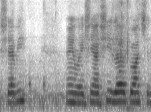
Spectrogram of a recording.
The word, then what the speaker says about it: Chevy Chase: It's Chevy, not Chevy. Anyways, yeah, she loved watching that. Those were her two favorite. The Belushi Brothers on the Mission from God and the National Lampoon's Vacations with Chevy Chase.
